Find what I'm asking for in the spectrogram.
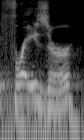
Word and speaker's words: Fraser: I heard him say Fraser a long time ago, so that's how I pronounce it.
